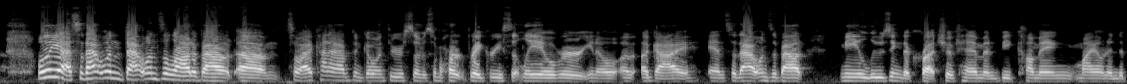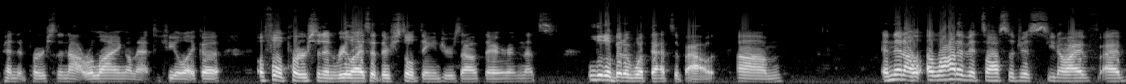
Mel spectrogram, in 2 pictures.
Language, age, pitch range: English, 20-39, 145-175 Hz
